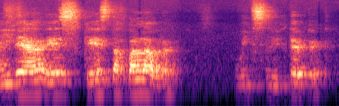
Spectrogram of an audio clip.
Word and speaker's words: Huitziltepec: pues entonces la idea es que esta palabra huixtepec y decimos es el nombre correcto de este pueblo pero que ya lo pronunciamos bien cometemos enfrentar plasmo y nos comemos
